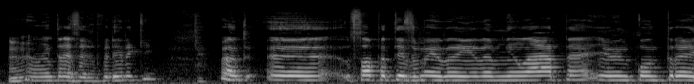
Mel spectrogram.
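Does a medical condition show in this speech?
Yes: cerebral palsy; uses a wheelchair.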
